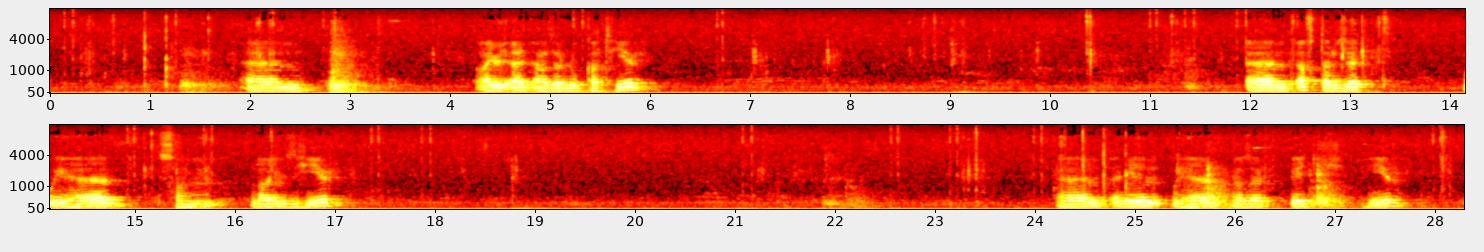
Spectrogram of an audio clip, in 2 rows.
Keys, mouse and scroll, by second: 0.5 scroll up 1, 0.9 shift+middle click, 1.2 scroll up 3, 1.8 ctrl+r, 2.7 click, 3.2 scroll down 1, 4.3 ctrl+r, 7.0 z, 7.5 scroll up 1, 7.7 z, 9.0 scroll up 1, 9.0 g, 11.7 click, 11.8 shift+click, 12.9 e, 15.7 ctrl+r, 17.8 click, 18.8 g, 23.9 shift+click, 24.3 scroll down 1, 24.6 shift+middle click, 25.4 e.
